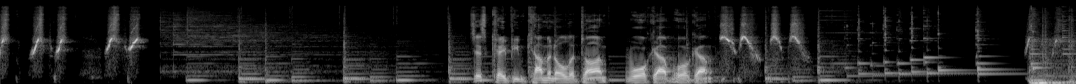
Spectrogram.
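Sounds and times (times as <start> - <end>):
shepherd's run whistle for directing herding dogs: 0.0 - 1.5, 7.2 - 8.1, 10.3 - 10.7
speech: 1.9 - 2.2, 4.7 - 7.4.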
